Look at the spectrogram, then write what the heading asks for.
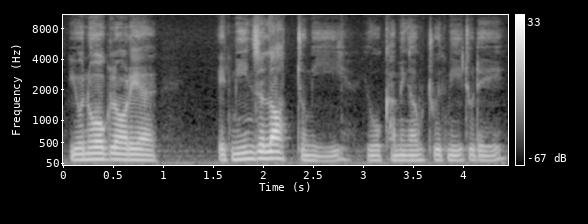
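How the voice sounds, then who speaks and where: A woman's voice: a bass voice, level tone, normal speed, warm tone, voice pushed down. A woman voicing an earnest, lovesick, self-pitying man with a hesitant, pleading manner in an audiobook. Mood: earnest, wooing.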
